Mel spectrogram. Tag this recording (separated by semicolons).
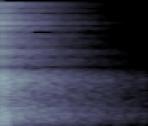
hand-drawn; sample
